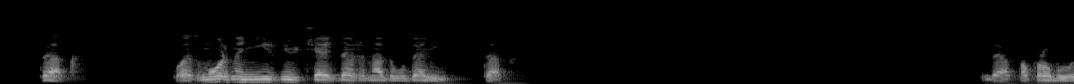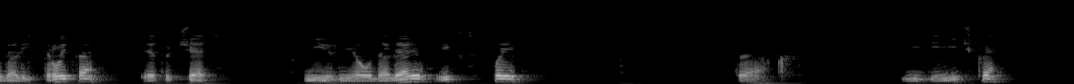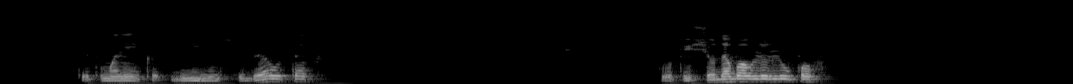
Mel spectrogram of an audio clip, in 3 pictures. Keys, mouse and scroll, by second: 8.3-10.2 middle drag, 11.0 3, 11.6 click, 12.2 shift+click, 12.6 shift+click, 13.0 shift+click, 14.8 x, 15.9-16.7 middle drag, 17.1 shift+middle click, 17.9 shift+middle click, 18.7 shift+middle click, 20.5 click, 21.9 click, 23.1 click, 25.2 click, 25.9 click, 27.5 shift+middle click, 30.1 click, 31.6 click.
